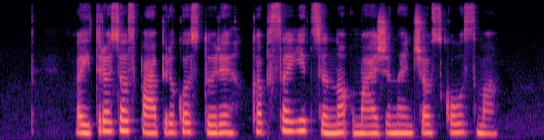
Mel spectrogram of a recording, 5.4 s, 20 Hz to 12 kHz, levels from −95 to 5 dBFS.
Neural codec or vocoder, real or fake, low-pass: none; real; 10.8 kHz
